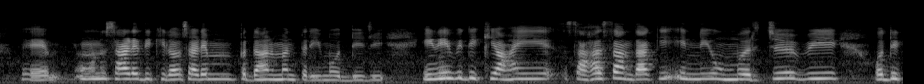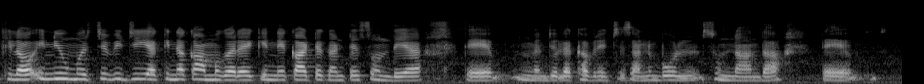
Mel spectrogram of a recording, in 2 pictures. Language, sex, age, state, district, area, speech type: Dogri, female, 30-45, Jammu and Kashmir, Jammu, rural, spontaneous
